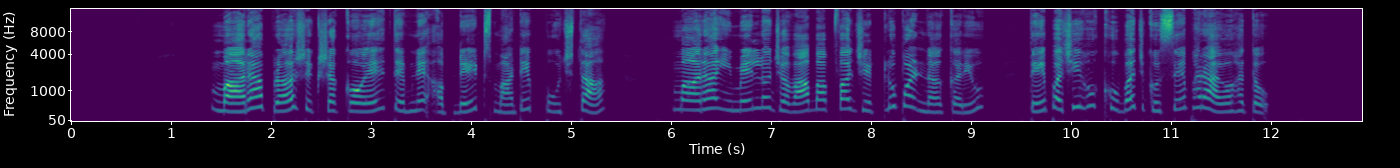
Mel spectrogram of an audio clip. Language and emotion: Gujarati, sad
